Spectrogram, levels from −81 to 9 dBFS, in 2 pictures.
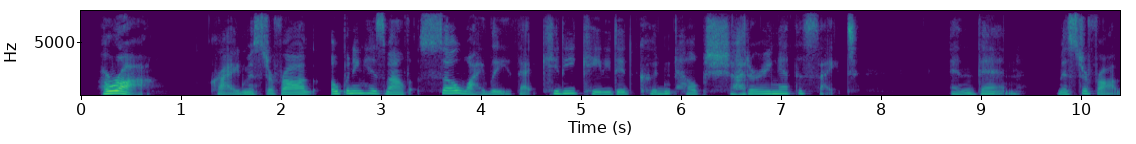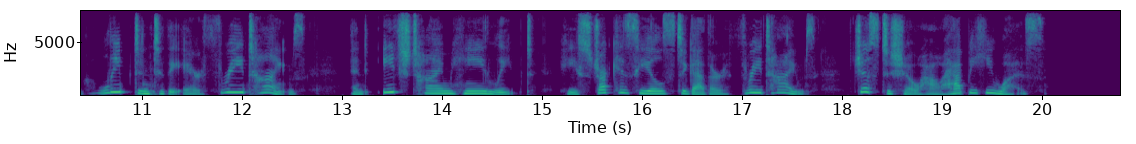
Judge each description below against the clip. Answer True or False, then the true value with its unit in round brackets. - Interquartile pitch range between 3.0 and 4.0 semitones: False (5.2 semitones)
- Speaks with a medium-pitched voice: False (215 Hz)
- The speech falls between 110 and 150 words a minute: True (140 wpm)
